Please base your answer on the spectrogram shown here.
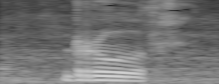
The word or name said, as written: rud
